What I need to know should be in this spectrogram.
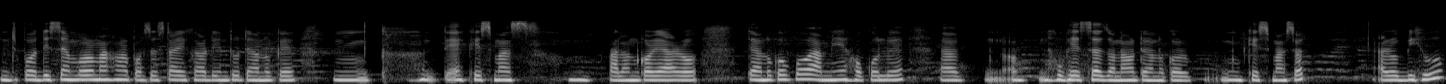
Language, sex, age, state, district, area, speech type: Assamese, female, 30-45, Assam, Dhemaji, rural, spontaneous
